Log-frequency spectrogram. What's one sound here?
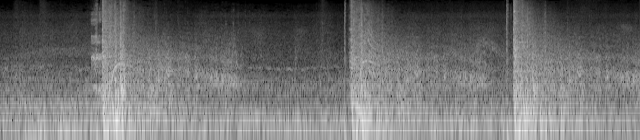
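Gunshots bang sharply a few times.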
